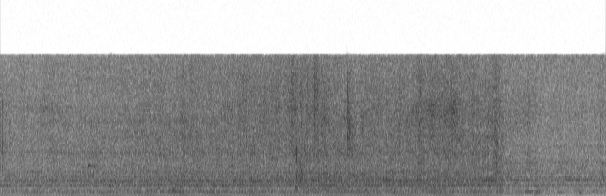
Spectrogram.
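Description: An engine running steadily at idle, an even hum with an unchanging pitch that stops about five seconds in.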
